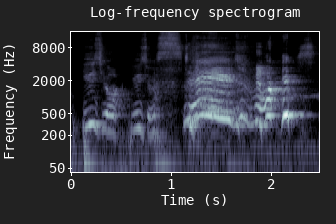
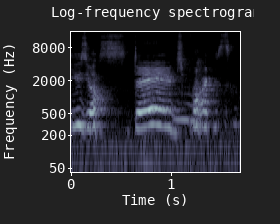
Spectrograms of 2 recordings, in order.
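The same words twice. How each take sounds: First: Slow words broken by loud laughter; cracking up mid-line; laughing quote. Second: Said in the usual way. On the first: Retold or imitated. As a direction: laugh through the quote as you say it. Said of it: "And Amy goes". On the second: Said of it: "I was like".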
